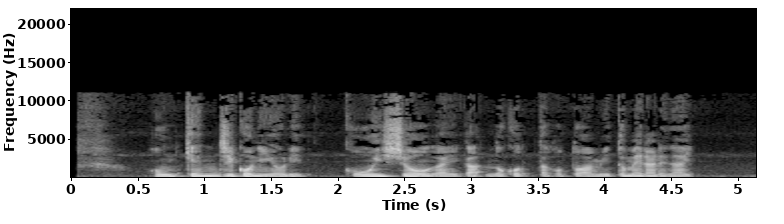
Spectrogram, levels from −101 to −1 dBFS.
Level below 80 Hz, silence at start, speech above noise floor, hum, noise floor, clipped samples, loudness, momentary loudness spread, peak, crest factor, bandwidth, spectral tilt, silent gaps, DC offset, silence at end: -56 dBFS; 0.05 s; 24 dB; none; -47 dBFS; under 0.1%; -23 LUFS; 11 LU; -6 dBFS; 18 dB; 11.5 kHz; -5.5 dB/octave; none; under 0.1%; 0.5 s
